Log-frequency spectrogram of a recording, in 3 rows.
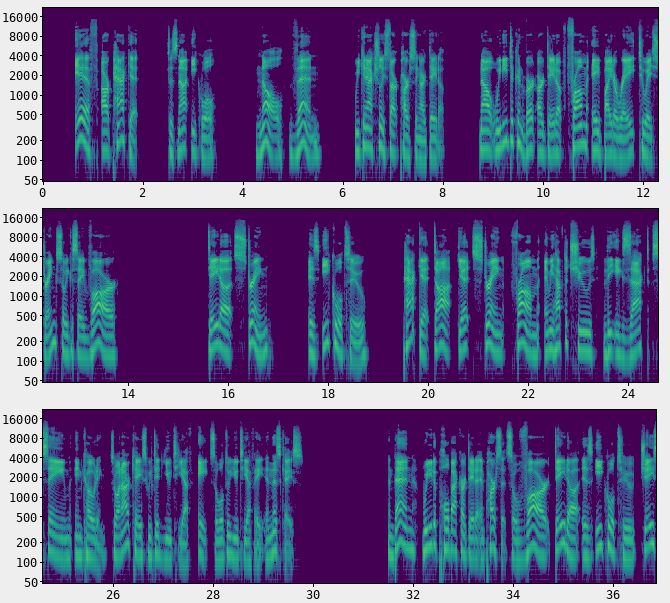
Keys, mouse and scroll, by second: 0.0-5.2 typing, 12.4-21.6 typing, 22.4 Down, 23.4 Up, 26.0 Down, 26.7 Tab, 28.6 Return, 33.4-36.8 typing.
